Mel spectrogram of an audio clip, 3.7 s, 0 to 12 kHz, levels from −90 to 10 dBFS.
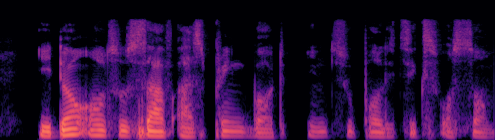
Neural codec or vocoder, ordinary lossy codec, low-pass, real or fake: none; MP3, 96 kbps; 7.2 kHz; real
